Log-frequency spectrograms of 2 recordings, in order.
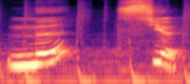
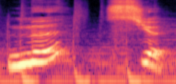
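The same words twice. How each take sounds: No difference in how they are said.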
